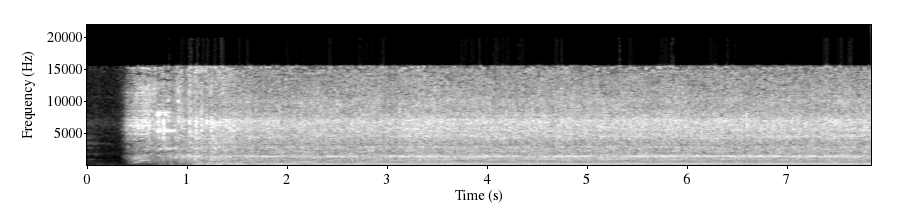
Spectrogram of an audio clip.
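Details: Classic Honda 2500 W generator, sat over 4 years, started after oil change with fuel and switch on, no choke: fires within half a second and settles into a steady, even hum with no misses or knocks; running smoothly.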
